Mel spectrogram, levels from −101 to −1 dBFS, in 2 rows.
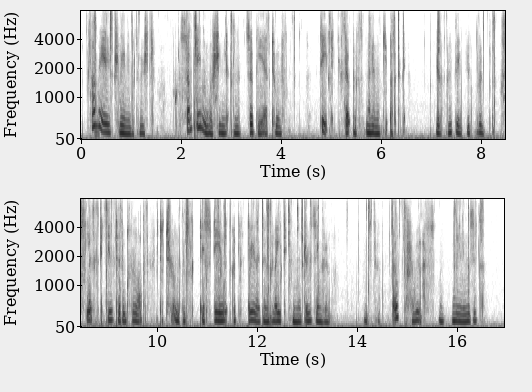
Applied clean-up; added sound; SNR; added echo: neural diffusion model UNIVERSE++.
